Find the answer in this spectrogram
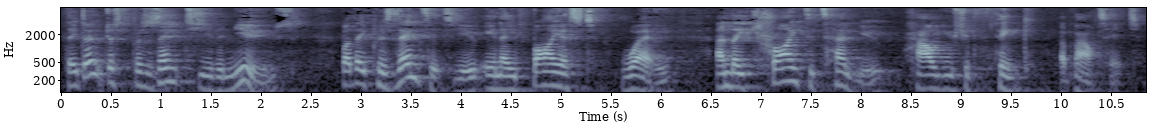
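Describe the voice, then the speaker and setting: A man delivers a sermon at an unhurried, deliberate pace. His middle-pitched voice rings out through a reverberant church, relaxed and conversational, as he invites his listeners to reflect. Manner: measured, conversational, posing reflective questions. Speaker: preacher. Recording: echoey church room.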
